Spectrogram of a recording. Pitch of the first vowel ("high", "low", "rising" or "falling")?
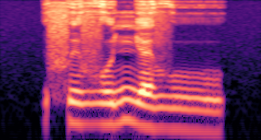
low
